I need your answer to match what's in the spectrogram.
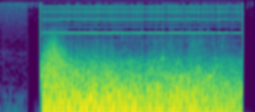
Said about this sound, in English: The explosion shuddered through the dome. It rattled my teeth. I felt like my eardrums would explode.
